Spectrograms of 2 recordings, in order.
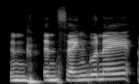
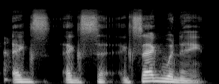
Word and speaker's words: exsanguinate: I know. Insanguinate? – Exsanguinate.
